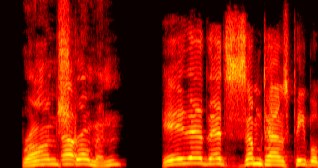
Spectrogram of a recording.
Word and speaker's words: Braun Strowman: Jacob Fatu, and his opponent, by the way, was Braun Strongman. Braun Strowman. Yeah, that's sometimes people mispronounce it that way.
